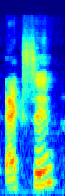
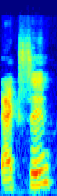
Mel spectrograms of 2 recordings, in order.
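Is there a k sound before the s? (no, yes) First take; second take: yes; yes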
